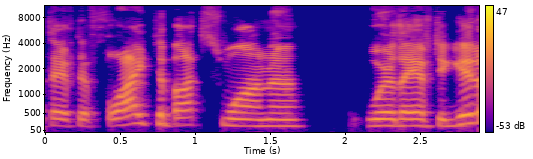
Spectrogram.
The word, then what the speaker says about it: Botswana: pronounce it BOS you you pronounced it bana until today it's Botswana I I know that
